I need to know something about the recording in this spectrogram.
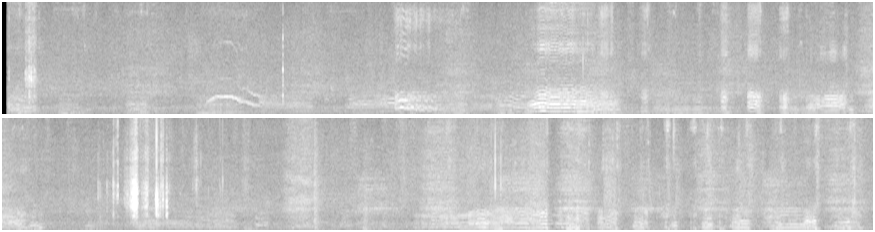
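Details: Ten-day-old Bernese Mountain Dog puppies in a basket squeak and whine together in high, wavering, overlapping cries, each with its own distinctive squeak, tired and complaining while their bedding is changed.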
